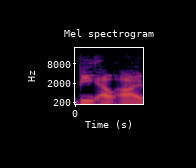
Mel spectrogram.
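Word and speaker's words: בלי: You could spell it B-L-I, bli.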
